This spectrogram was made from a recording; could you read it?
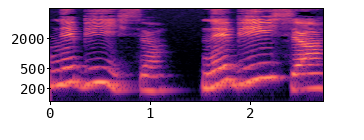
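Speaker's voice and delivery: very slow, drawn-out calling out. Someone close by calls in german to a fallen, screaming woman, calling out. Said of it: "гукнув хтось зовсім поруч".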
